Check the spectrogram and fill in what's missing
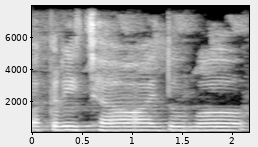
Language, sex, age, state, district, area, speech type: Maithili, female, 30-45, Bihar, Samastipur, urban, spontaneous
